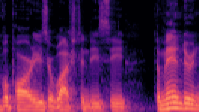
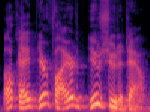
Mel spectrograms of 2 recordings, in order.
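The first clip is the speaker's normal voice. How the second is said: louder, curt commanding voice; president firing someone; 7 semitones higher, 4 dB louder than usual. Retold or imitated. The president firing an officer who refused, curt loud order. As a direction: dismiss one man and turn to the next.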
